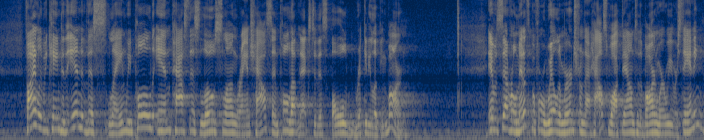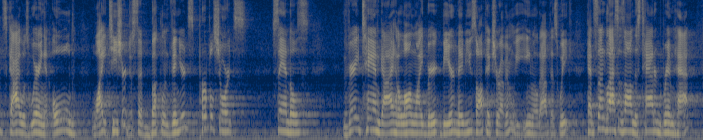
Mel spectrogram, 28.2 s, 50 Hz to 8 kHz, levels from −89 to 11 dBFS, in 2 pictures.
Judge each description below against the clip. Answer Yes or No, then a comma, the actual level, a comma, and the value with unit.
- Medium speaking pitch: Yes, medium, 165 Hz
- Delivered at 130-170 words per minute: No, average, 195 wpm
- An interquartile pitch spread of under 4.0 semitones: Yes, average, 2.9 semitones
